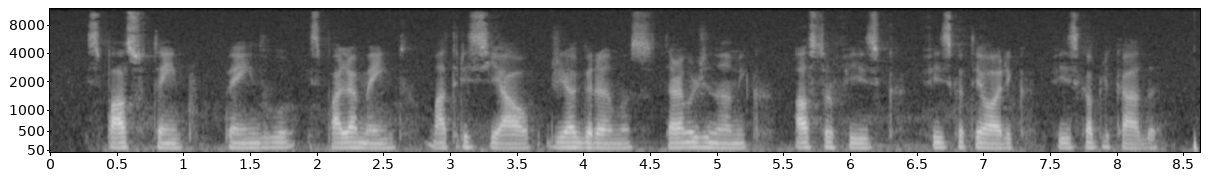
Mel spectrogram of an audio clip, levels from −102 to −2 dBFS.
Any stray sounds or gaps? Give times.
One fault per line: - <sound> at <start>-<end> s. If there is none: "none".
none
